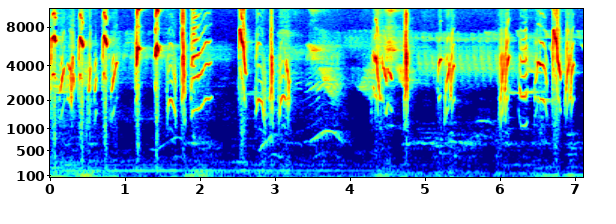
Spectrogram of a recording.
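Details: A caged sooty-headed bulbul after three weeks of ombyokan conditioning sings in the ngeriwik ngeplong style: continuous lively chatter of sharp chirps, arched whistled slurs and quick trills, with a soft low hum underneath.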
